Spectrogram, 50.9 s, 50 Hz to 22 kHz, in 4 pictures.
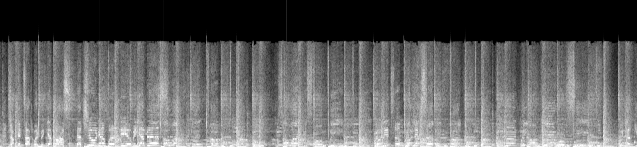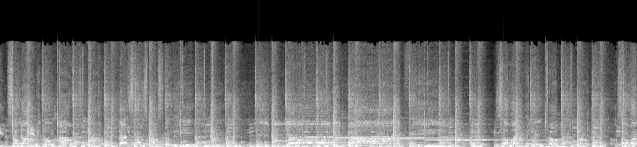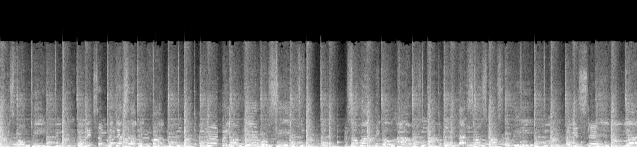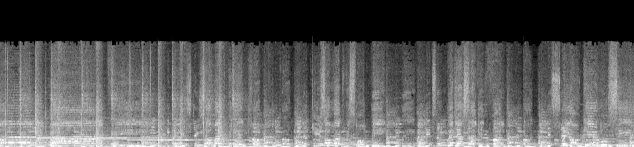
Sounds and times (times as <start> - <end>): Afrobeat: 0.0 - 50.9.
